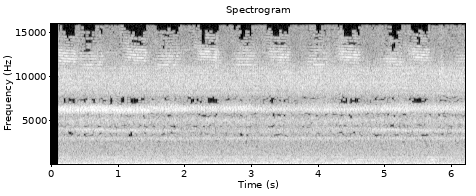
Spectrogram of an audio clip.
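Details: Crickets and other insects fill a summer night in a rural forest with a dense, even chorus of high, unbroken layered trills and faint pulsing chirps, holding steady over a soft background hiss.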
